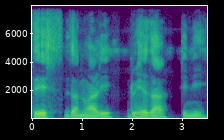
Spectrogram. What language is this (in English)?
Assamese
